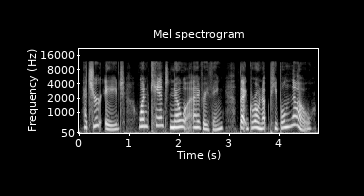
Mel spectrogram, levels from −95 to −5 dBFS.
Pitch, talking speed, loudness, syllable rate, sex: 280 Hz, 150 wpm, -19 LUFS, 4.7 syllables/s, female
